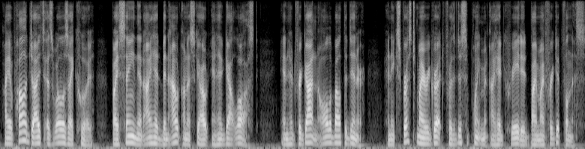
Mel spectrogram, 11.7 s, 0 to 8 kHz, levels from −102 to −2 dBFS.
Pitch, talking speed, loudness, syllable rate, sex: 100 Hz, 210 wpm, -21 LUFS, 5.7 syllables/s, male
